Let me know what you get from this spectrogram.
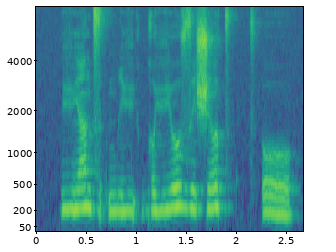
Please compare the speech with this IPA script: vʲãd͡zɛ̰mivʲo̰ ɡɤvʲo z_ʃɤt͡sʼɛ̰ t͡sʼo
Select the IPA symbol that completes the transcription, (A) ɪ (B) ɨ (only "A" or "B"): B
